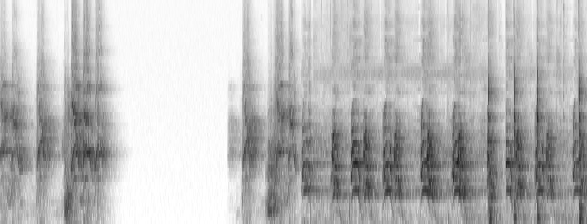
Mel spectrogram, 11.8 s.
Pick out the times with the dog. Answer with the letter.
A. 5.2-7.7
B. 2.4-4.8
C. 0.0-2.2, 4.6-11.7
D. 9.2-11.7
C.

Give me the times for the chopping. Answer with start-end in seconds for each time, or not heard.
9.2-11.7.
